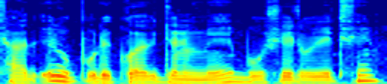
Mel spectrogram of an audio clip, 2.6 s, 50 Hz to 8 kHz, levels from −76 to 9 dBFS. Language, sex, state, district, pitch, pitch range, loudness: Bengali, male, West Bengal, Cooch Behar, 120 Hz, 115-160 Hz, -16 LUFS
